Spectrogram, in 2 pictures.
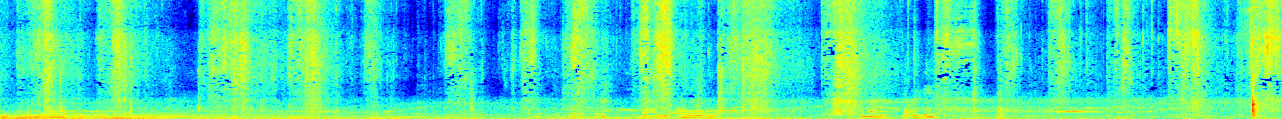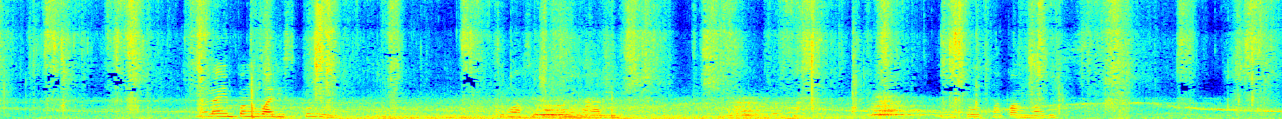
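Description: A broom sweeps the ground outdoors in short, scratchy strokes.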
